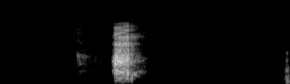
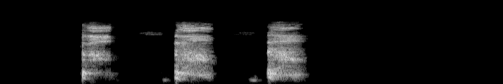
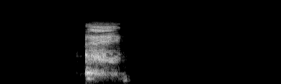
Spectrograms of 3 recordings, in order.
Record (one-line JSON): {"exhalation_length": "2.9 s", "exhalation_amplitude": 29081, "exhalation_signal_mean_std_ratio": 0.2, "three_cough_length": "5.0 s", "three_cough_amplitude": 32768, "three_cough_signal_mean_std_ratio": 0.36, "cough_length": "2.8 s", "cough_amplitude": 31731, "cough_signal_mean_std_ratio": 0.27, "survey_phase": "alpha (2021-03-01 to 2021-08-12)", "age": "18-44", "gender": "Male", "wearing_mask": "No", "symptom_cough_any": true, "symptom_onset": "6 days", "smoker_status": "Never smoked", "respiratory_condition_asthma": false, "respiratory_condition_other": false, "recruitment_source": "Test and Trace", "submission_delay": "1 day", "covid_test_result": "Positive", "covid_test_method": "RT-qPCR", "covid_ct_value": 24.2, "covid_ct_gene": "N gene"}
